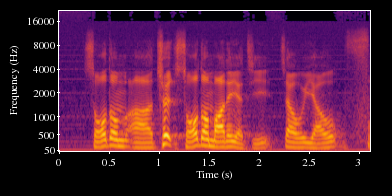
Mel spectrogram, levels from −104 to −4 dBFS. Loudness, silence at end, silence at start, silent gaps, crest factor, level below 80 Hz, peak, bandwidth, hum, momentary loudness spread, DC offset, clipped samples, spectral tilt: -24 LUFS; 0 s; 0.3 s; none; 18 dB; -54 dBFS; -6 dBFS; over 20 kHz; none; 13 LU; under 0.1%; under 0.1%; -5.5 dB/octave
